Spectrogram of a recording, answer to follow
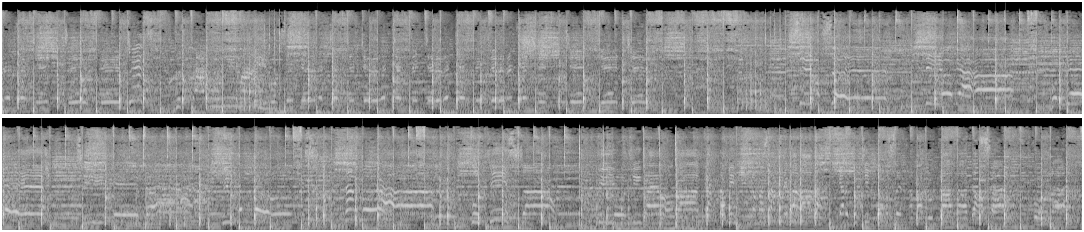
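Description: Acoustic drum kit played to a steady, driving beat, with kick drum, snare and cymbals, along with the recorded track of the song, whose melody runs above the drums.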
